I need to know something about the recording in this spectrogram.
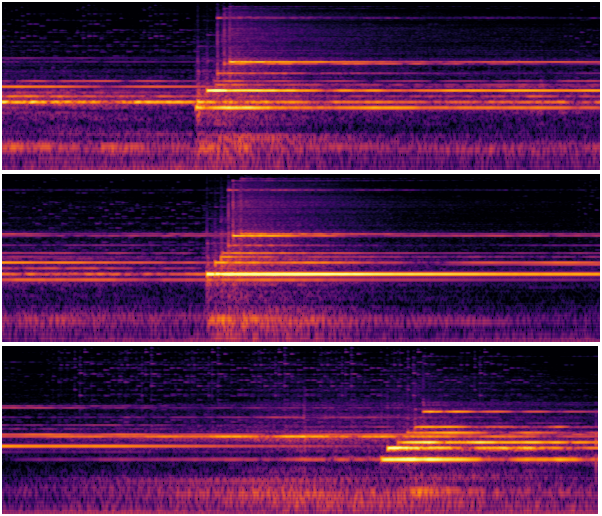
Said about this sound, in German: Und da habe ich versucht, eine, ich sag mal, fast nicht melodische, also eine geräuschhafte, eine klangliche Landschaft zu erzeugen. Und wie das klingt, das hören wir jetzt, die Glasharfe.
